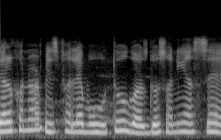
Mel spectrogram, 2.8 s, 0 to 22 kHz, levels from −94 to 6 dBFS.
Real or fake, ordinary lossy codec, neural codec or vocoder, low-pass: real; none; none; none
